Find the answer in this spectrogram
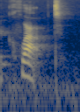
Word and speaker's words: clapped: ending e d and notice that this e d we pronounce it like a t we hear clapped clapped dumbledore clapped for the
